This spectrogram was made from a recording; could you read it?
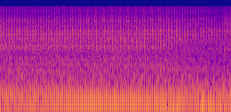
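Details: Ford Focus race car after a crash into a wall at Snetterton, started before rebuild, OBD scan showing nothing new, no leaks: steady low idle rumble with even beat, no clear knock or miss; normal idle.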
